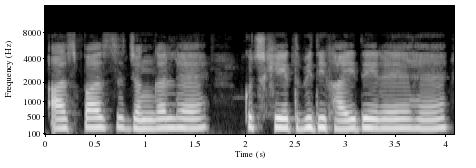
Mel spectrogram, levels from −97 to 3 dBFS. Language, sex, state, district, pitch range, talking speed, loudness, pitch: Hindi, female, Uttar Pradesh, Lalitpur, 215-230 Hz, 160 wpm, -15 LUFS, 225 Hz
